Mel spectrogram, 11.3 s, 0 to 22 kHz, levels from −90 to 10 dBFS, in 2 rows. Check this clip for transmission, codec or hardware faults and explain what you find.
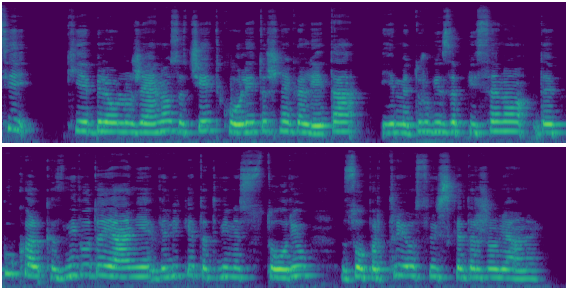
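No faults can be heard in the speech here. Nothing in the recording points to a problem anywhere along the path that delivered it.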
